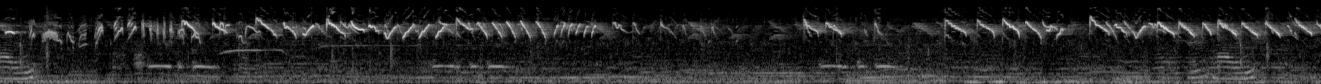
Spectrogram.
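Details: Oriental white-eye call played to lure wild white-eyes to gather: dense chattering runs of high, rapid chirps, a quiet gap around the middle, then more twittering bursts with faint low background sound.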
